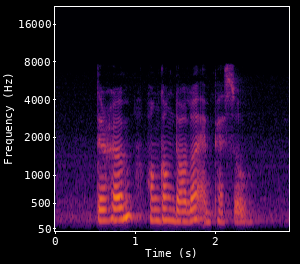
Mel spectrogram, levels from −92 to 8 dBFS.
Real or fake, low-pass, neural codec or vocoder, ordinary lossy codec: real; none; none; none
